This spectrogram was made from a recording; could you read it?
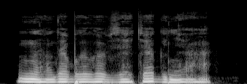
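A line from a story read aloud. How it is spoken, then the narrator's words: Low undertone. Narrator (Russian): вполголоса заметил Хакон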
